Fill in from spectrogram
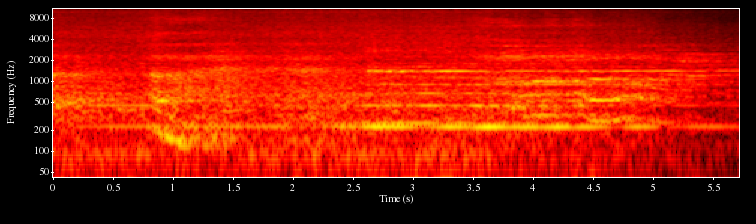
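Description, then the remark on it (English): A 6-ton mechanical sculpture by Černý, a converted red double-decker bus doing push-ups, groans and grunts as it lifts itself off the ground: a steady low droning hum with whining tones layered on top and a sliding downward swoop early on. Moderately loud, with no talking. “The 6-ton mechanical sculpture even audibly grunts and groans as it lifts itself off the ground, making it a perfect draw for the upcoming Olympics.”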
